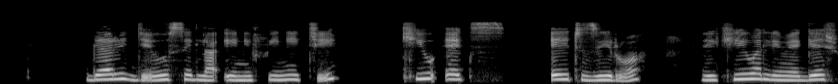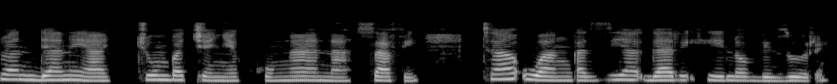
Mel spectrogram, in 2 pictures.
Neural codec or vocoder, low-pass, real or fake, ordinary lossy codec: none; 7.2 kHz; real; AAC, 48 kbps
